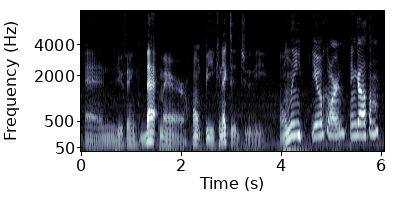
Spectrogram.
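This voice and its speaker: A performer voicing a stern older man, a suspicious retired crime-fighter father, in a terse, measured, interrogating manner. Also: deep voice, sing-song, creaky, a bit bright, slight background noise, heavily acted. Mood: skeptical. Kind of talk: acted fan fiction reading.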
